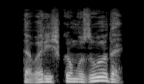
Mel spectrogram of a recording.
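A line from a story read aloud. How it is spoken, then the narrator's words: Whispered. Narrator (Russian): сказал он шепотом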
